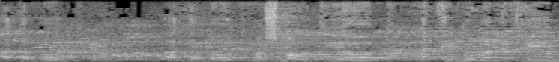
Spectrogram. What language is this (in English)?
Hebrew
